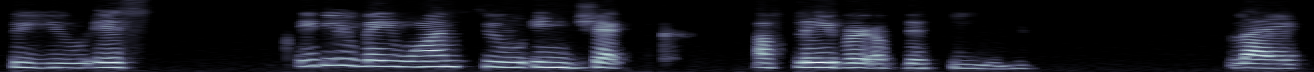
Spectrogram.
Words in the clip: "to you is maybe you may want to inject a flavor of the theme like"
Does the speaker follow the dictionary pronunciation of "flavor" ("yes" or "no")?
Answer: yes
